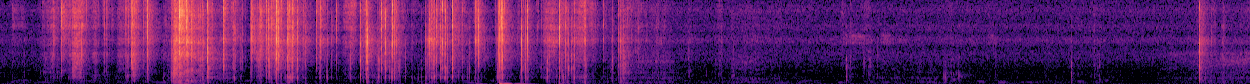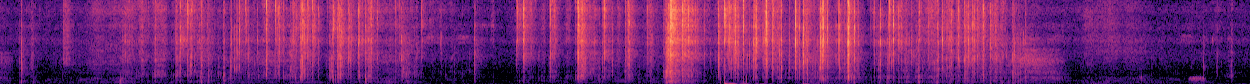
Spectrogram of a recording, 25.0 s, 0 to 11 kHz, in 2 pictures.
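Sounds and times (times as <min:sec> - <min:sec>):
plastic wrapper crinkling and tearing: 0:00.4 - 0:06.4, 0:13.7 - 0:17.0, 0:17.6 - 0:22.8.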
